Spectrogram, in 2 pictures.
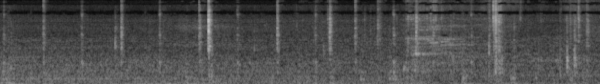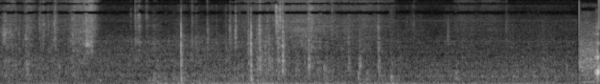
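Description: Road and engine noise inside a moving car's cabin: a steady low rumble, with scattered light clicks and rattles.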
